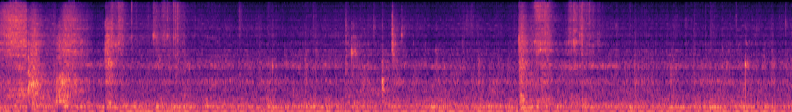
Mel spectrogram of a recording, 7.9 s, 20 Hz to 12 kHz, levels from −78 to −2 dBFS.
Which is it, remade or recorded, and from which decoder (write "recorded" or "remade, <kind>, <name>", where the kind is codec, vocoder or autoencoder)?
remade, codec, SNAC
